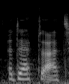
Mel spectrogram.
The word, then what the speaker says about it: Adapt IT: How do you pronounce the company? Adapt IT, David.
